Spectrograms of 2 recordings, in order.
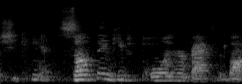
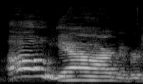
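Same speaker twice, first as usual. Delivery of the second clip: flustered remembering; 4 semitones higher, 11 dB louder than usual. Acted. Epimetheus caught off guard.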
